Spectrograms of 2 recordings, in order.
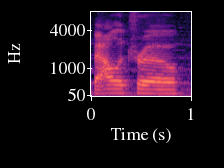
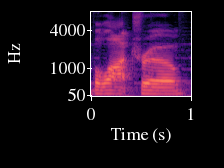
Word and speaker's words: Balatro: Some people I've heard pronounce it Balletro. Um, I call it Bellatro.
